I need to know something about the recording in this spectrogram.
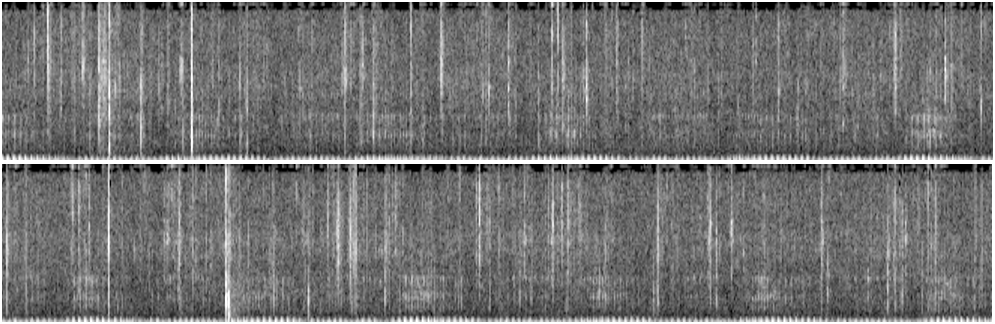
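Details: Continuous cat purring by a hearth, a throaty low rumble repeating in even breath cycles just under once per second throughout, accompanied by crisp, irregular fireplace crackles.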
